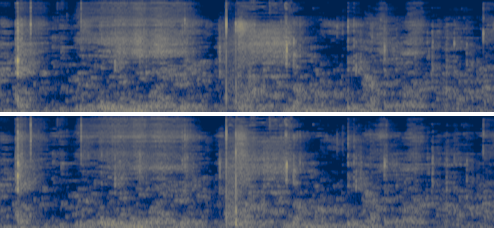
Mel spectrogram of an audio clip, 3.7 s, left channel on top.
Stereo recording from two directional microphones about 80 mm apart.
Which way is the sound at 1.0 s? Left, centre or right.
Left.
